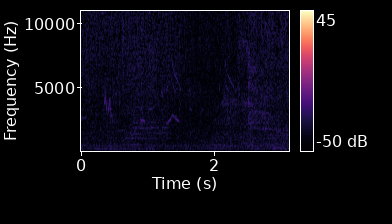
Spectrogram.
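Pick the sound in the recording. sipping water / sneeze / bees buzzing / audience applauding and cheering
bees buzzing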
